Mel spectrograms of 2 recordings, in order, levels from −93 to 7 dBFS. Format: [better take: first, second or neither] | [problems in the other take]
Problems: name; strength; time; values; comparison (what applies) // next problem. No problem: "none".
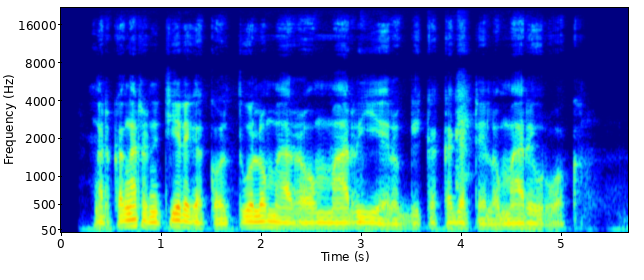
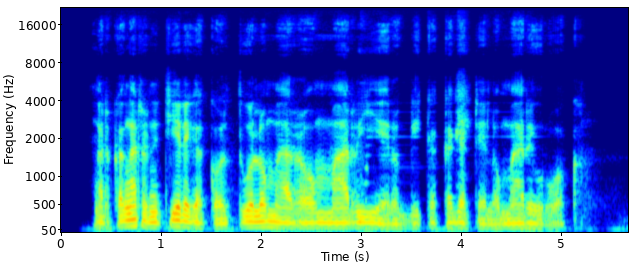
first | noise reduction (neural mask model DeepFilterNet 3)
